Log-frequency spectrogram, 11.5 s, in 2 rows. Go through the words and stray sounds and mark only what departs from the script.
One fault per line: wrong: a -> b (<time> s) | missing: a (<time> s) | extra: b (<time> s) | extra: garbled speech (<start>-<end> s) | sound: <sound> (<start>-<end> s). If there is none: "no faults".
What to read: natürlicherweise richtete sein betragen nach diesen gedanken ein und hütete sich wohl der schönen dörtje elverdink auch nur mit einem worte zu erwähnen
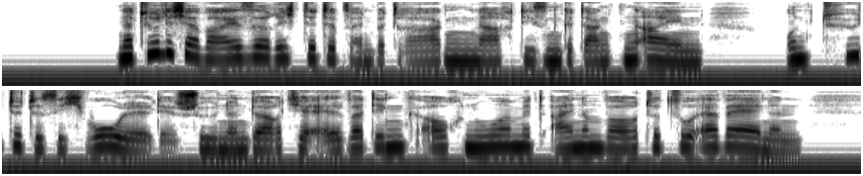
no faults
